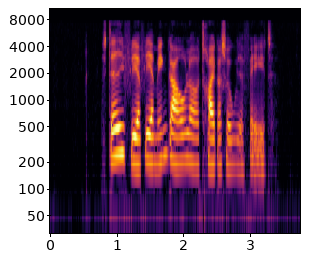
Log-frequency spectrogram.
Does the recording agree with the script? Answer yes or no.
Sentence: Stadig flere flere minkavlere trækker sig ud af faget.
yes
